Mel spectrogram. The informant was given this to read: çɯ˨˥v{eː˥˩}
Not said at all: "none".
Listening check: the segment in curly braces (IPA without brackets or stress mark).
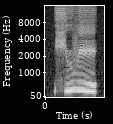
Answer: e˥˩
